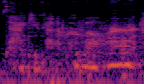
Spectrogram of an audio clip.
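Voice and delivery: urgent, pleading whisper.

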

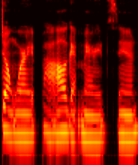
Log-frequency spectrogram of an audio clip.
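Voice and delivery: ordinary talk, nothing marked

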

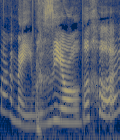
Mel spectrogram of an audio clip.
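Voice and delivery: high, put-on alien character voice. Teased on the show, the speaker introduces herself in a Ziro the Hutt impression. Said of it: "You wouldn't have that good of an impression".

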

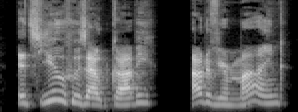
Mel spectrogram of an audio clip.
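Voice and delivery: very high-pitched puppet cartoon frog voice. Quoting a Spider-Man line to a villain: Spider-Man quote sounding like Kermit the Frog. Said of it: "He just turns into Kermit the Frog".

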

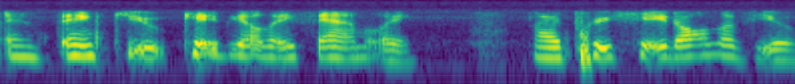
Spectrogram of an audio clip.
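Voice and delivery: tearful, happy, grateful voice through tears. Thanking the KBLA family at a celebration of the speaker's solo return, crying with happiness. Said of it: "I'm crying because I am happy and I am so grateful".

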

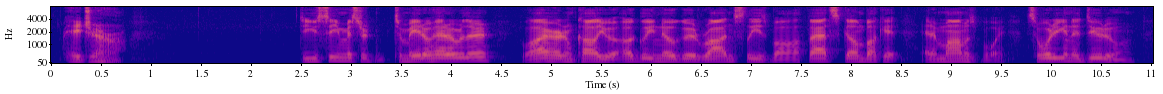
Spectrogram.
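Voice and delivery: plain

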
